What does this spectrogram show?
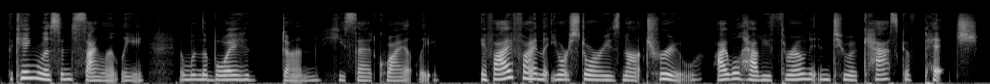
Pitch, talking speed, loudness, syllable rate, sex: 215 Hz, 195 wpm, -21 LUFS, 4.8 syllables/s, female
